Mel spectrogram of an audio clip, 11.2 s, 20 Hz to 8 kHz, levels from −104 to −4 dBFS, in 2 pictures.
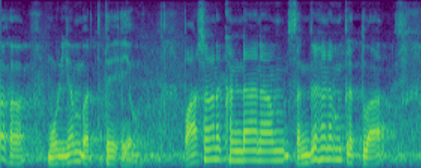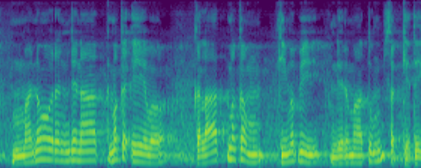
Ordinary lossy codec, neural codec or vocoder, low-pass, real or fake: none; codec, 16 kHz, 16 kbps, FunCodec, trained on LibriTTS, 50 frames a second; none; fake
